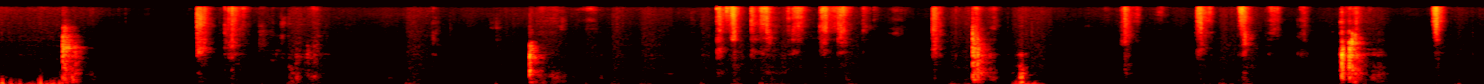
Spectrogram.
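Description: Playing cards shuffle and slide against each other, close by.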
